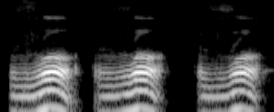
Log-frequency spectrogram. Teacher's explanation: seperti membaca huruf dalal tapi dia bedanya apa dengan dinaikkan pangkal lidahnya juga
